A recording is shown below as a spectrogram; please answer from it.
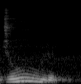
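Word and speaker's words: joule: Ou jou, como seria a pronúncia, né? Em inglês, em homenagem ao ao físico escocês né, Julie.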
